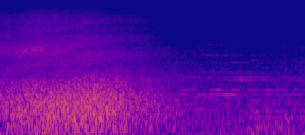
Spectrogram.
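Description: Strong wind roars across Chesil Beach alongside crashing surf, heard through a microphone with a wind muff, loud and blustery at first, then easing to a steadier, softer rush after a couple of seconds. No voices.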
